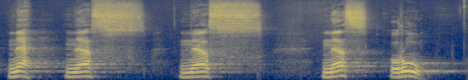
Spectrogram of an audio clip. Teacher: Звук нун мягкий звук, а саад твердый, и поэтому твердый звук, естественно, своим влиянием забирает мягкость нуна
